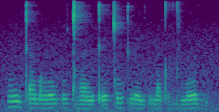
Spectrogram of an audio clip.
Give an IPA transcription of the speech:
u ŋ i kʼ æː m ɒ ŋ oː w h uː ɡ͡ǀ æː ŋ e kʼ eː ǀ uː kʼ i ɾ eː j ṳ r j æ tʼ e̤ d i̤ m oː ɾ i̤

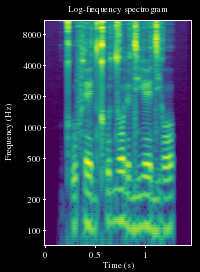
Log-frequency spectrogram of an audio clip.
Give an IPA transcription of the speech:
kʼ u f ɾ e d kʼ u d o ɾ ʉ d j e d j o

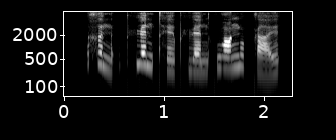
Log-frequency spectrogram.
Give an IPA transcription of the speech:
x ə˥˩ n | pʰ ɥ ɛ˥˩ n t̪ʰ e˩ ɪ̯ pʰ ɥ ɛ˨˩ n k w ɑ˧˥ ŋ u˧˥ k a˨˩˦ ɪ̯

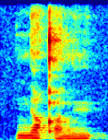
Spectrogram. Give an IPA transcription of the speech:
n e qʼ e n y

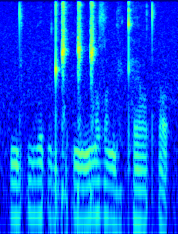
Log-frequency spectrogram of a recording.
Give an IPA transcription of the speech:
n d ɪ p iː ə̯ p u d ɡ͡ǁ ɛ θ ŋ͡ǁ ʌ ŋ͡ǁ ɪ zˤ ɛ ŋ ɡ æ̤ kʰ æː tˤ θ ɔ

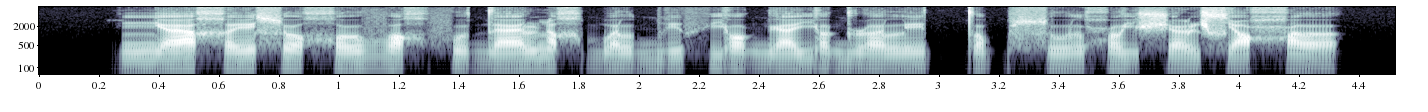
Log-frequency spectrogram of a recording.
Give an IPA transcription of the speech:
ɲ æ χ i ɬ u χ u v ɔ χ f u d æ l ɳ ə χ b ʌ l b i f j ɔ ɡ æ j ʌ ɡ ɹ ʌ l i tː ɔ p ɬ u l ħ u j ʃ ʌ ɭ ɕ ɑ ħ ʌ

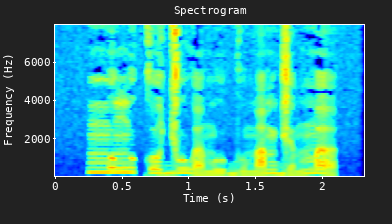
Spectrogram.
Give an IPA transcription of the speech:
mː o˦ ŋ u˦ k o˦ ɟ u˦ w ɐ˨ m u˧ b u˨ m a˦ m ɡʲ ɐ˨ mː ɐ˦˨

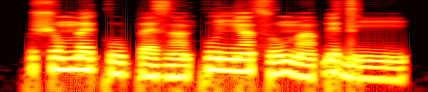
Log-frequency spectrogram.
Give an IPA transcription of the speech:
ʃ o˦ m ɛ˦ k u˨ p ɛ˨ z ã˨ k u˦ ɲ ã˦ s u˨˦ m ã˨ ɓ ɪ˦ d iː˨

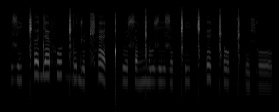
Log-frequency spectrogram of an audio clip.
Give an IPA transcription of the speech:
z i˨ ǁ ɐ˦ d æ˦ f o˦ ɡ͡ǁ ə˦ d ʏ˨ ʈ͡ʂʰ æ˦˨ ǃʰ ʏ˨ s ɐ˨ ŋ͡ǁ u˨ z i˨ z ə˨ ǁ i˨ ǁʰ ɛ˦ ǁ o˨ ǁʰ ʏ˨ ɕ o˨

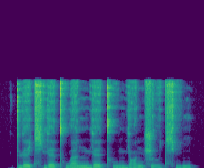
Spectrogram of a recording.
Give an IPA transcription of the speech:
t̪ ɥ ɛ˥ t͡ɕʰ j ɛ˥ t̪ʰ w a˧˥ n m j ɛ˥˩ kʰ u˧˥ m j ɑ˧˥ ŋ ʂ ɤ˨˩ t͡ɕʰ i˥˩ ŋ

